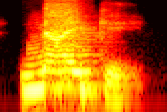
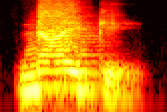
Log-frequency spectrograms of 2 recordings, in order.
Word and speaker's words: Nike: Pronunciation of this, as money Singh said that, नाइकी. नाइकी. Okay, नाइकी इज the real pronunciation.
